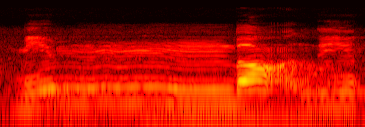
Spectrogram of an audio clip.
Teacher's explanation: Jadi suara nun sukun dileburkan menjadi suara mim dan didengungkan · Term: iqlab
